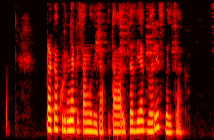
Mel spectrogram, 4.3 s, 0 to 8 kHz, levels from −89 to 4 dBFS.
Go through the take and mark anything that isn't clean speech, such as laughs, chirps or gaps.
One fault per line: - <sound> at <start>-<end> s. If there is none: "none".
none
